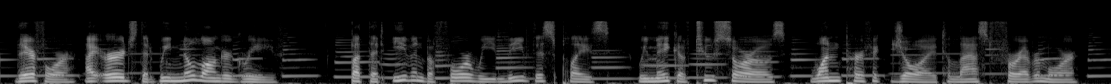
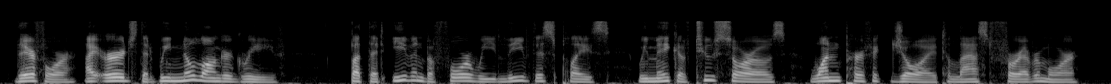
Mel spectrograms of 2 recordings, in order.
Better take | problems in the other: second | background sound (Wind instrument, woodwind instrument); 16 dB below the speech

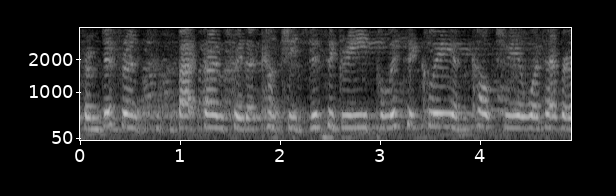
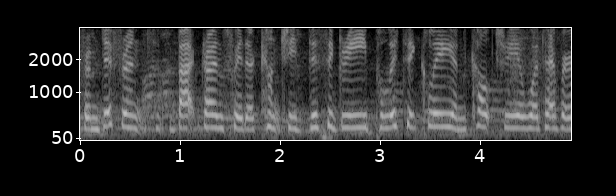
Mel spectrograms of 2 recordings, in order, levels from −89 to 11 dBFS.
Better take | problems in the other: second | room echo; dies away in 1.8 s

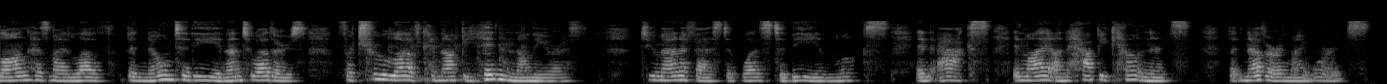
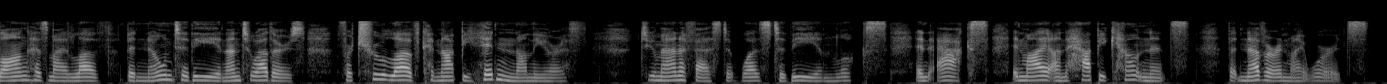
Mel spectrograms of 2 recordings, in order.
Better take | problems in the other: second | noise reduction (neural separator model SepFormer DNS4)

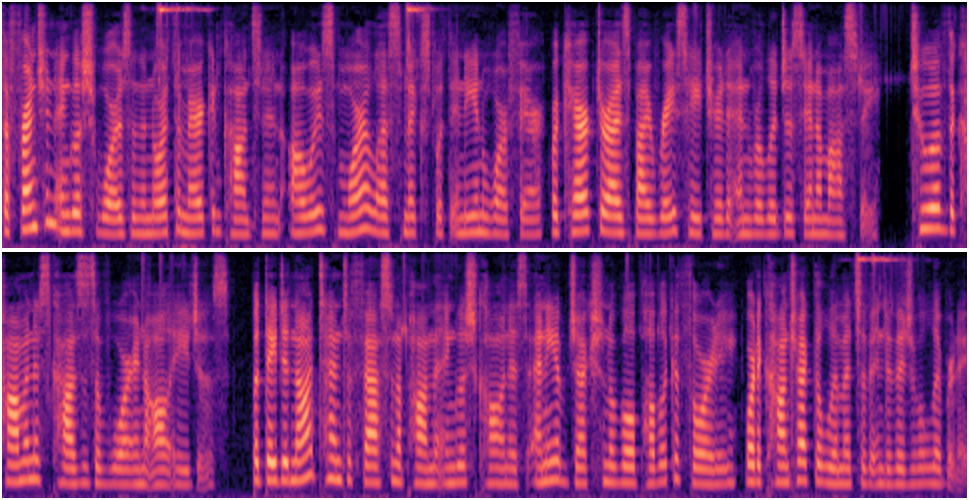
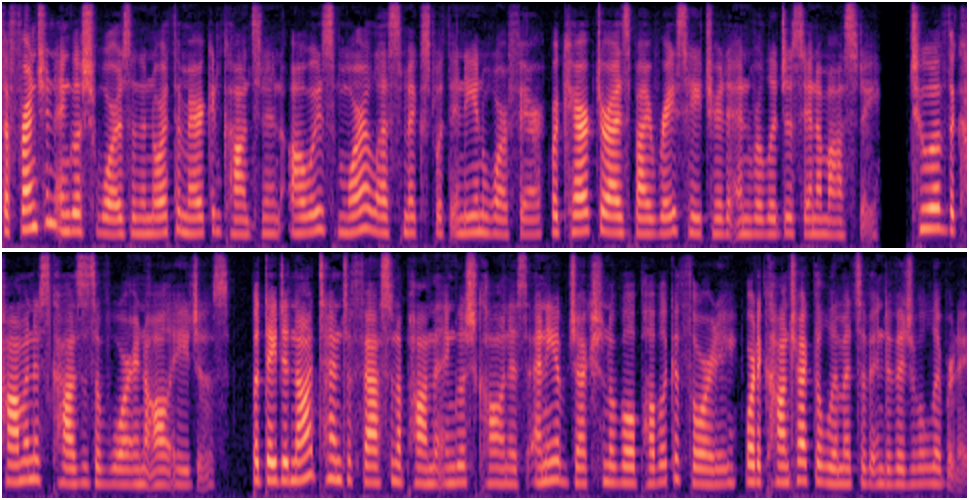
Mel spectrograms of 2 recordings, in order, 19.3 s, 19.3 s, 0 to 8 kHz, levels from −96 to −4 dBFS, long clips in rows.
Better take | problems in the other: second | background sound (Chink, clink); 17 dB below the speech

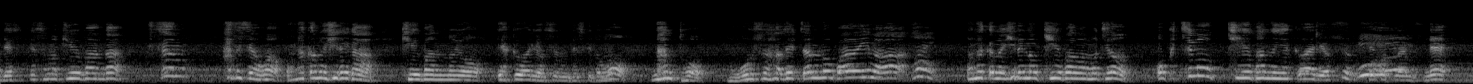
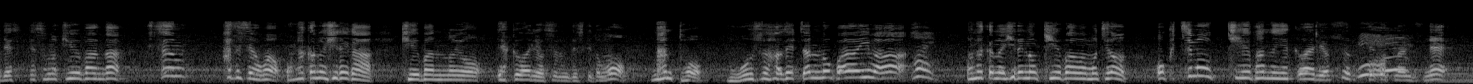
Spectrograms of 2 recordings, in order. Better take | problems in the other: second | room echo; dies away in 0.3 s

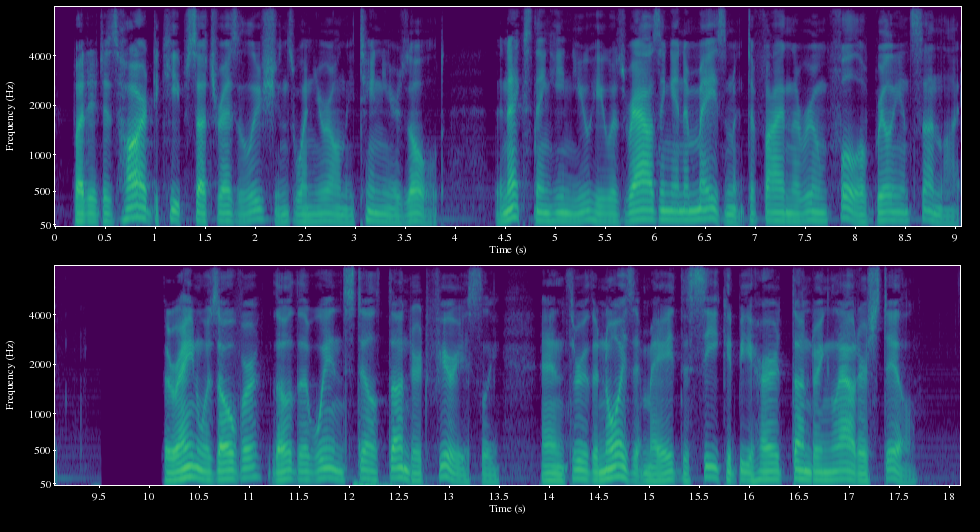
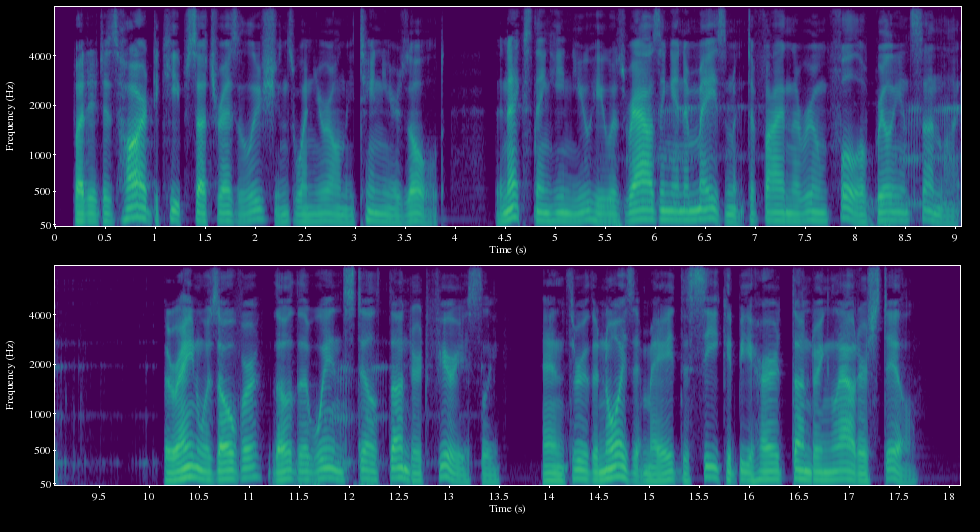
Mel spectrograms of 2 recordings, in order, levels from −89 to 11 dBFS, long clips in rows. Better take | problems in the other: first | noise reduction (neural mask model RNNoise)

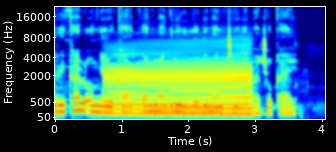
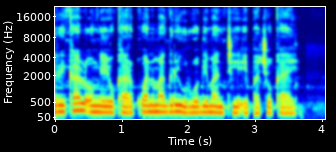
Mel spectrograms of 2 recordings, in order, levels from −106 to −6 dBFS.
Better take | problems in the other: second | background sound (Wind instrument, woodwind instrument); 1 dB below the speech

